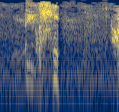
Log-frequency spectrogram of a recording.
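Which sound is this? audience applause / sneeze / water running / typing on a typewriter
sneeze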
